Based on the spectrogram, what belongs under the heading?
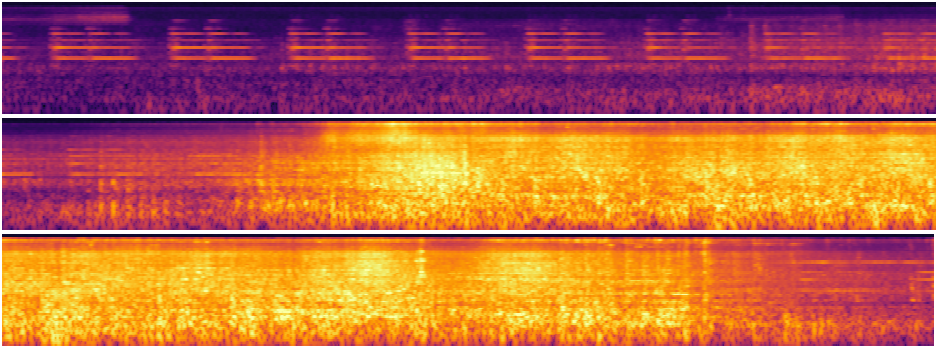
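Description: A level-crossing warning bell ringing about once a second, then a passenger train of coaches rumbling past close by. The train grows loud about twelve seconds in, stays loud for over ten seconds, and fades away near the end, when the bell is heard faintly again.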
